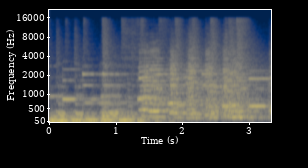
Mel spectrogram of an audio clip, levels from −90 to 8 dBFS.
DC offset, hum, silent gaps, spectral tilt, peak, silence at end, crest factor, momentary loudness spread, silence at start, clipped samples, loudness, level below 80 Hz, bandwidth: under 0.1%; none; none; -6 dB/octave; -6 dBFS; 0 s; 12 dB; 2 LU; 0 s; under 0.1%; -20 LUFS; -28 dBFS; 16 kHz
